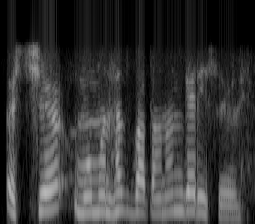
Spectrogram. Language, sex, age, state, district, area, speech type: Kashmiri, male, 30-45, Jammu and Kashmir, Kulgam, rural, conversation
